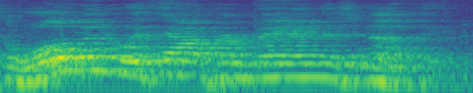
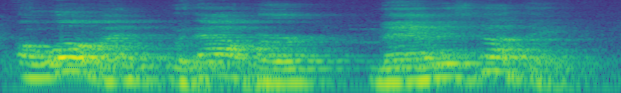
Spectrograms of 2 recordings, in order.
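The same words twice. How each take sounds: First: It is said without a pause inside. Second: It is said with a pause inside.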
